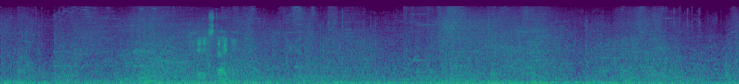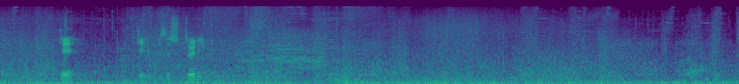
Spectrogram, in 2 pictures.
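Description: Magic spells burst and crackle in a battle.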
